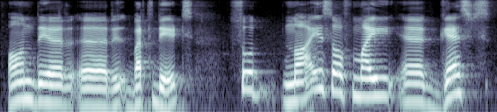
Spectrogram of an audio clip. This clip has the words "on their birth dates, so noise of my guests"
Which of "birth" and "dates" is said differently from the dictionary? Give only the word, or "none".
birth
